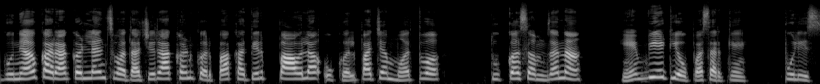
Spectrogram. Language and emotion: Goan Konkani, disgusted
